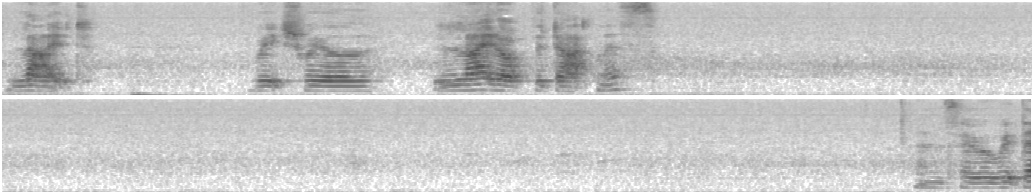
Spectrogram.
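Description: A woman speaks softly and calmly, close by, with long pauses.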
